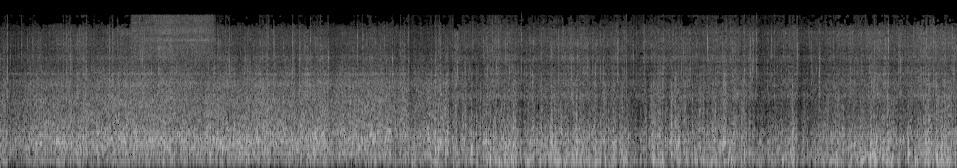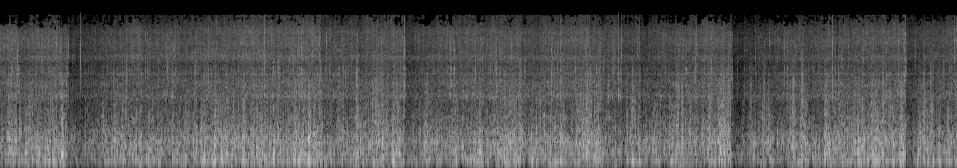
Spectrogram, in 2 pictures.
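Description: Steady rush of wind and road noise on the microphone of a handlebar-mounted camera on a road bike riding at speed. It dips briefly twice.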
